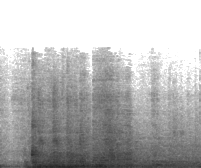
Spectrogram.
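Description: Dover Oildraulic hydraulic elevator starting up after a floor button is pressed, its machinery setting in about a quarter second in with a steady running noise.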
